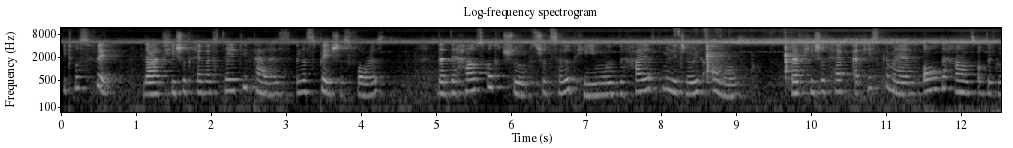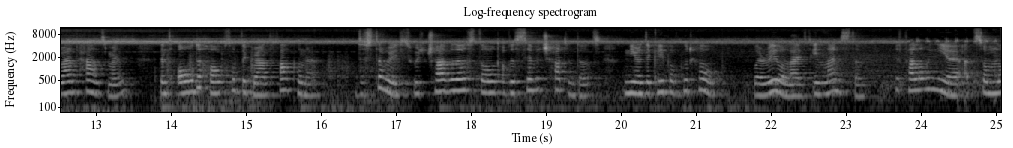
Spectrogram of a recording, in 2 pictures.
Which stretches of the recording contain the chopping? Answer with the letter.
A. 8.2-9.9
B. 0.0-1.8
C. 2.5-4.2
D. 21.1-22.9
A.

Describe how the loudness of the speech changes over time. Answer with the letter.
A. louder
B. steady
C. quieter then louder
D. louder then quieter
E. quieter
B.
